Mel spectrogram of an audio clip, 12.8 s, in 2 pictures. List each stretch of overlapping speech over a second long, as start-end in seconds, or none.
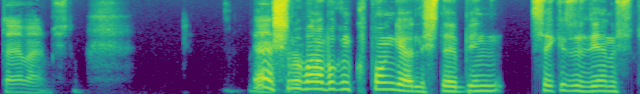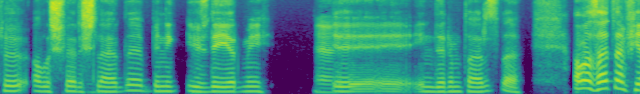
none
